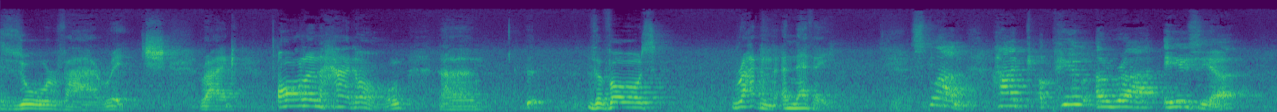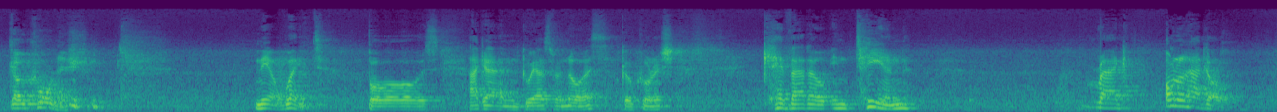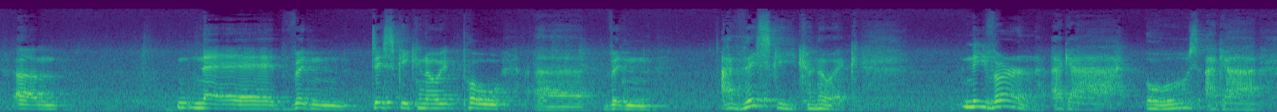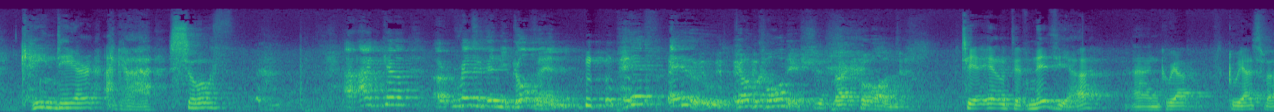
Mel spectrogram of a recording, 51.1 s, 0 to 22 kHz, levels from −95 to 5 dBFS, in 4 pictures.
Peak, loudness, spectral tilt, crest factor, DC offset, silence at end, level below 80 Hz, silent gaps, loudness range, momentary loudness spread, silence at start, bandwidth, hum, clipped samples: -2 dBFS; -21 LUFS; -5.5 dB/octave; 20 dB; under 0.1%; 0 s; -54 dBFS; none; 4 LU; 18 LU; 0 s; 15.5 kHz; none; under 0.1%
